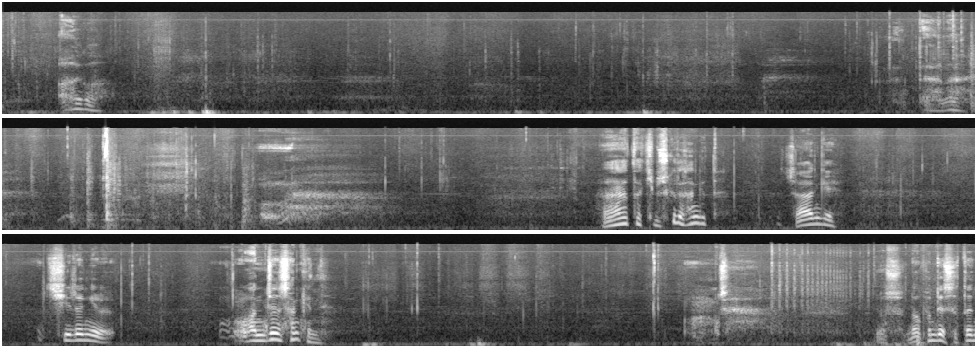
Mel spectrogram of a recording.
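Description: A man talks close by, in short bursts.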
